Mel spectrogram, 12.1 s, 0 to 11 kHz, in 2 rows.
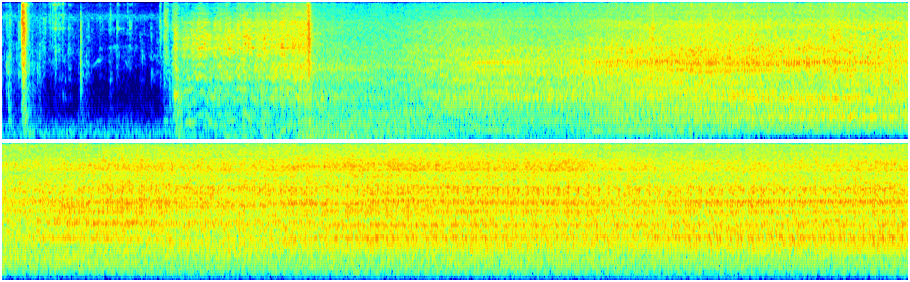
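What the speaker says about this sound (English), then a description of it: "How's an old car fire up with that many miles?" A Chevy Celebrity 2.5 four-cylinder with 255,000 miles cranks and catches, then settles into a steady, rumbling idle that continues loudly nearby without speech.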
